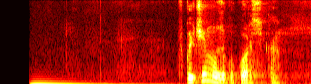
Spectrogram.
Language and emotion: Russian, neutral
